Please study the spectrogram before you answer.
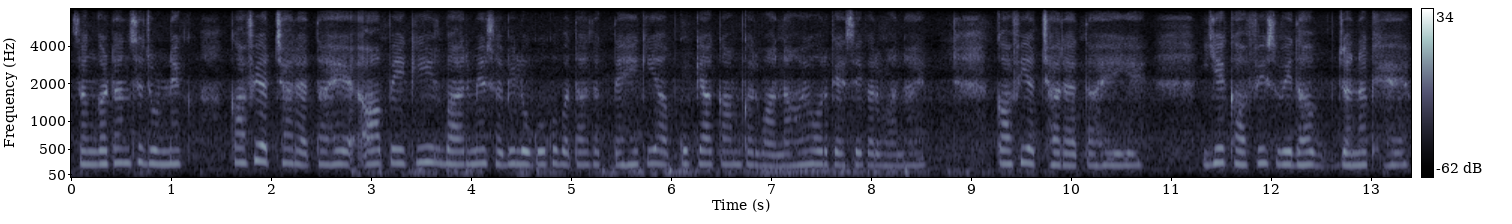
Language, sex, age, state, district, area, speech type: Hindi, female, 45-60, Rajasthan, Jaipur, urban, spontaneous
